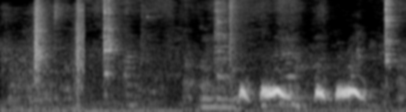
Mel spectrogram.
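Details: A Spotted Dove gives soft, low hooting coos in a short phrase of three or four notes, with several sharp clicks and knocks earlier on; said to coo when guests arrive.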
